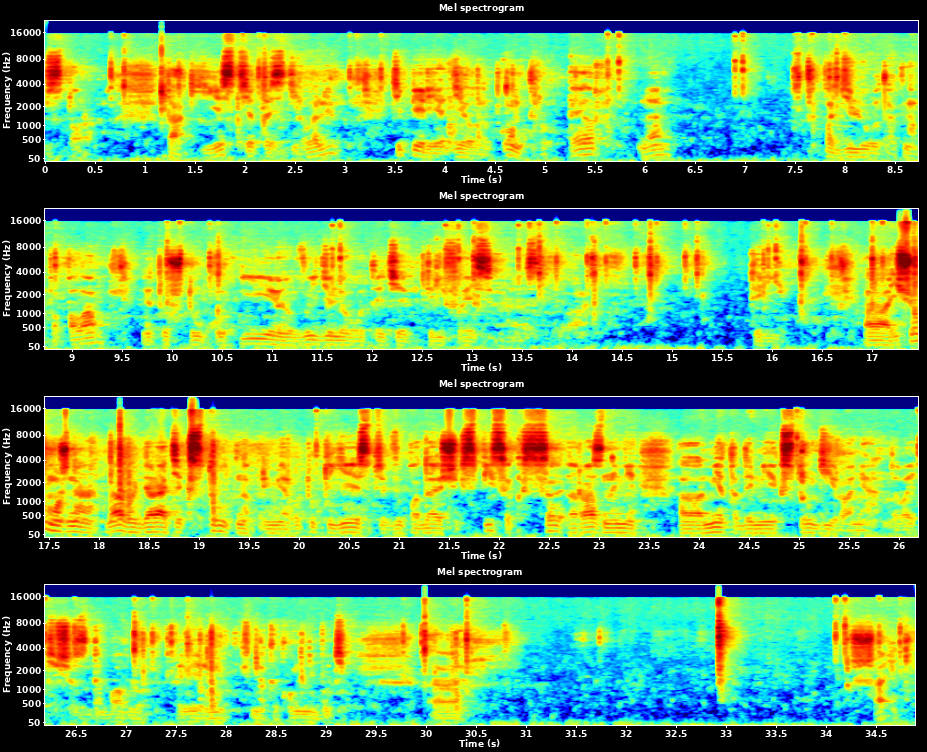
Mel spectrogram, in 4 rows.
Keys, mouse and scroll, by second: 1.2 shift+z, 1.9 shift+click, 3.0 click, 4.6 ctrl+r, 7.7 shift+click, 8.0 click, 10.0 shift+click, 11.6 click, 12.5 3, 12.7 click, 13.4 shift+click, 13.8 middle click, 14.3 shift+middle click, 14.6 shift+click, 14.8 middle click, 15.9 shift+click, 16.3 middle click, 17.0 shift+middle click, 20.1-25.3 drag, 26.1 middle click, 27.2 shift+middle click, 27.8 a, 28.5 Tab, 29.7 middle click, 30.2 shift+a, 34.7 middle click.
